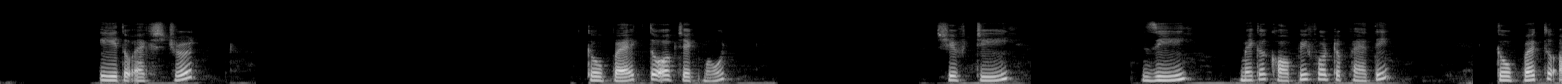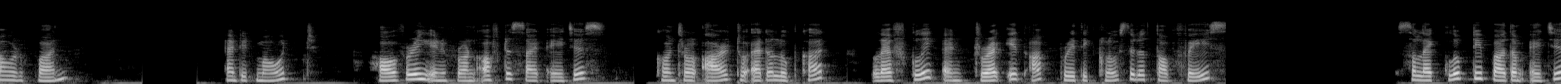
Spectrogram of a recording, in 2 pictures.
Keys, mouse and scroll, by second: 0.8 w, 0.8 e, 4.3 middle click, 5.0 scroll down 2, 5.3-5.8 scroll up 1, 7.0 double click, 9.2 click, 11.4 z, 12.6 scroll, 12.6 scroll up 1, 13.9 scroll down 2, 14.3-14.6 scroll up 2, 19.0-19.6 scroll up 4, 22.2 ctrl+r, 28.2-28.6 scroll down 5, 28.8 scroll up 4, 29.7 scroll up 1, 29.7 double click, 30.5 scroll up 2.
